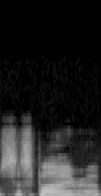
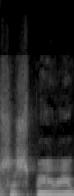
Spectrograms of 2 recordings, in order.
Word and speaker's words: Suspiria: Is it Suspiria or Suspiria? What's the correct pronunciation? I think it's Suspiria. That's more Italianate, and that's how I say it.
